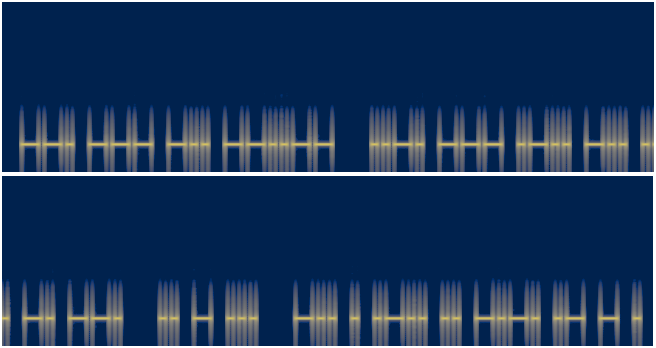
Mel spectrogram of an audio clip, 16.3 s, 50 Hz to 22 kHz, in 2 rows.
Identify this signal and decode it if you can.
Morse code, heard as a keyed tone, about 17 wpm, 700 Hz. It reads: GOD, FOLDING ITS DELICATE
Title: A Sound Of Thunder 17wpm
